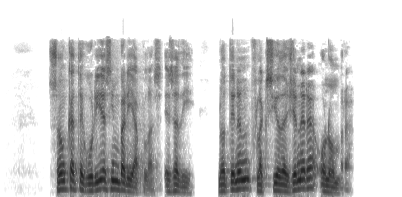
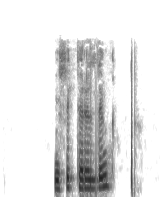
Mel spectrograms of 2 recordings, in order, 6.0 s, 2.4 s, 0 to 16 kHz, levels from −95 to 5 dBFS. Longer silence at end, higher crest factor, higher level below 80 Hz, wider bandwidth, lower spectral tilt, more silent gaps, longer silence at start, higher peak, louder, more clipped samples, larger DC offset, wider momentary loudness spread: about the same, 0.8 s vs 0.8 s; about the same, 16 dB vs 18 dB; about the same, -52 dBFS vs -56 dBFS; about the same, 7.8 kHz vs 7.6 kHz; about the same, -5.5 dB/octave vs -6.5 dB/octave; first, 2.93-2.98 s, 3.14-3.27 s vs none; about the same, 0.75 s vs 0.8 s; about the same, 0 dBFS vs -2 dBFS; about the same, -15 LUFS vs -17 LUFS; neither; neither; second, 14 LU vs 17 LU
